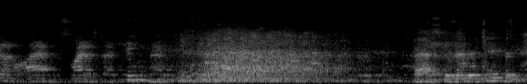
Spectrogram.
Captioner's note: crowd laughing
